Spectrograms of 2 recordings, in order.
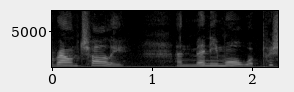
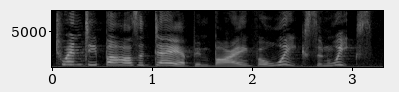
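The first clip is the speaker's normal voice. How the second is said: angry shout; 5 semitones higher, 7 dB louder, slower than usual. A narrator's reading. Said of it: "a large boy shouted angrily".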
